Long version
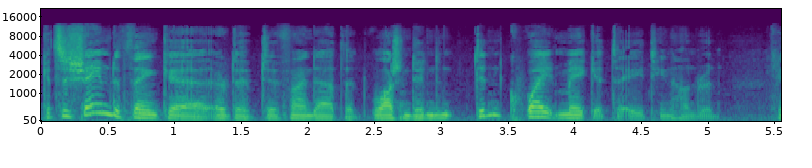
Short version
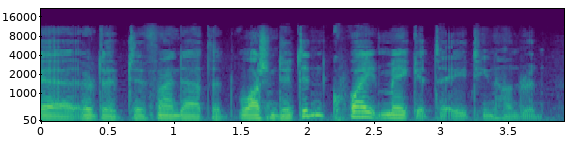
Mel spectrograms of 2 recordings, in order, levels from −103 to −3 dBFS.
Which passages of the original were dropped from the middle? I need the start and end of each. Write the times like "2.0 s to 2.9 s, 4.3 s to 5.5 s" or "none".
2.9 s to 3.2 s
